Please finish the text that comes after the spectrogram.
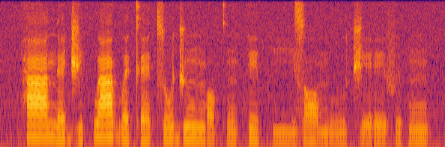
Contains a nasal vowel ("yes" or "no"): yes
